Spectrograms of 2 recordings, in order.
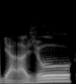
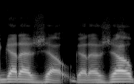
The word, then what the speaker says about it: Garajau: a beaucoup d'expatriés ici qui ont du mal à prononcer le nom de la ville, moi le premier. Quand je suis arrivé, j'appelais ça Garago, il y en a d'autres même c'est Garageon. Allez on y va !! bah oui oui après Mais non, non, c'est Garagau pour le A et le U, on prononce toutes les lettres.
